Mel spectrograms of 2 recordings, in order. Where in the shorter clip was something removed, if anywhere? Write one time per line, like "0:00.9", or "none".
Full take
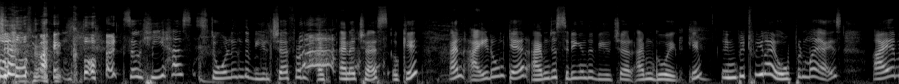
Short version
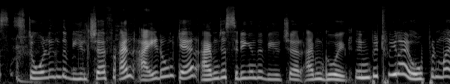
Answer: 0:01.1
0:03.5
